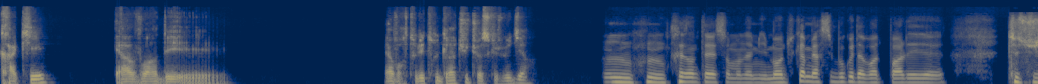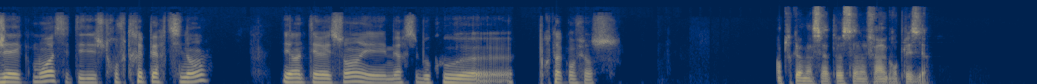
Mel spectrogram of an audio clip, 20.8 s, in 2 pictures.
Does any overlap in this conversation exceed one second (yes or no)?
no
